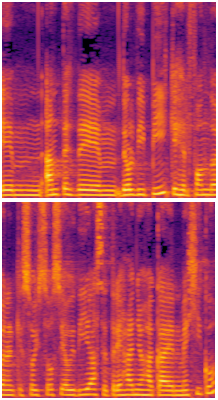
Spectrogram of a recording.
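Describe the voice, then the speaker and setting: With a Chilean accent, the speaker goes at a moderate pace with hardly any pauses and a monotone, flat intonation. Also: woman, medium pitch for a woman. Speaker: venture capital investor. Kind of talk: panel discussion.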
